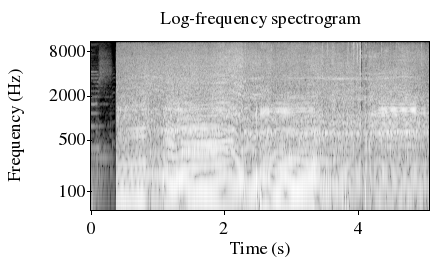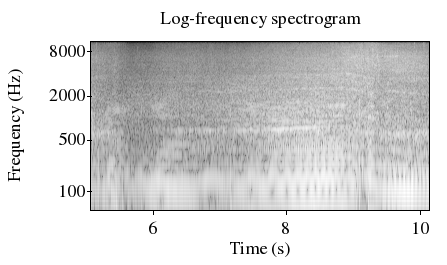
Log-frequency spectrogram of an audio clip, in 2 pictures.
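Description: KTM 125 Duke's 124.7 cc single-cylinder engine running under way. Its pitch falls about a second in, holds, then climbs steadily as it revs up and drops sharply near the end at a gear change.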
